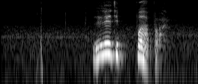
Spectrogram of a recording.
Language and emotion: Russian, neutral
